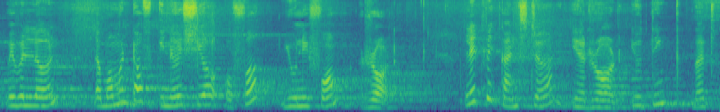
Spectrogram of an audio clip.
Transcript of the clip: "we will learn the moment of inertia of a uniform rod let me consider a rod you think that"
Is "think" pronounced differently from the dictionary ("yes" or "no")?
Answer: yes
